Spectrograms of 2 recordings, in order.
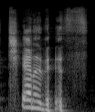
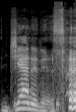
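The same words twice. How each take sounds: First: Slow, high, half-laughed repeat; laughing through it. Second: Said in the usual way. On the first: Real, not acted. Repeating Zach's blame through laughter. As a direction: savor the line while still laughing.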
